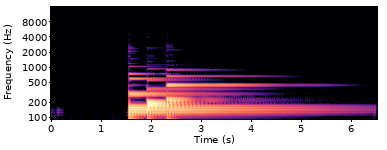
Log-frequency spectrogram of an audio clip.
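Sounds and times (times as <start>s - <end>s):
D major chord on guitar: 1.6s - 6.5s.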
